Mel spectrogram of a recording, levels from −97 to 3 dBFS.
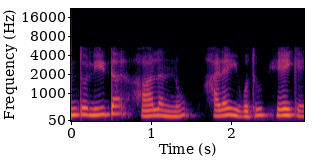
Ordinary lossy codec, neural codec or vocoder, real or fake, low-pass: none; codec, 16 kHz in and 24 kHz out, 0.9 kbps, LongCat-Audio-Codec, fine tuned four codebook decoder; fake; 5.4 kHz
